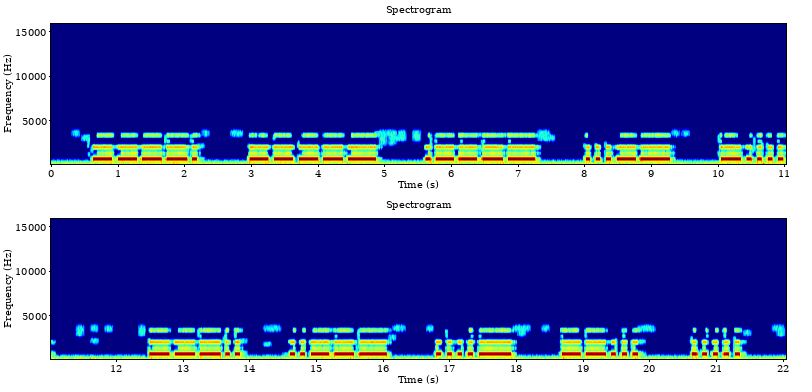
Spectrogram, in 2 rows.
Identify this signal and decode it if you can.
Morse code, heard as a keyed tone, about 16 wpm, spaced as for 8 wpm, 670 Hz. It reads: 90136 82475
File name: Morse Lessons / Morse Lessons / Tape-5B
